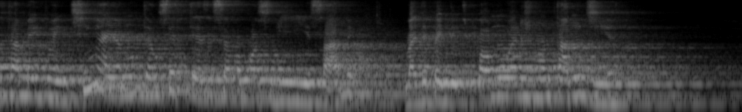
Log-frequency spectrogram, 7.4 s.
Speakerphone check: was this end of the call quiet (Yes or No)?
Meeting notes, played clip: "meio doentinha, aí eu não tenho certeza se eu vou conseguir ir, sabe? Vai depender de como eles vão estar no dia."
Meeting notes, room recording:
Yes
